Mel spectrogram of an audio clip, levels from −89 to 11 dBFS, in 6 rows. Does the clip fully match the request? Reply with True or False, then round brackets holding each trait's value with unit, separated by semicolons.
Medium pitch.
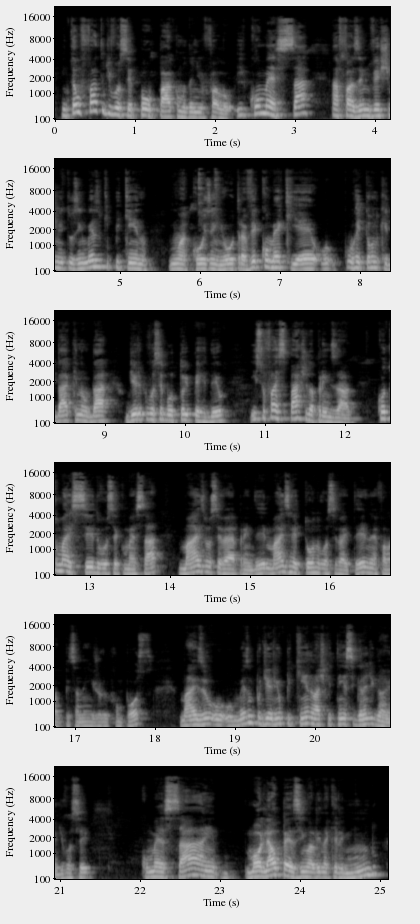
True (145 Hz)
